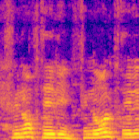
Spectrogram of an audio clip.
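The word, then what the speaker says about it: phenolphthalein: फिनोल्फ्थेलिन और फिनोल्फ्थेलिन नहीं बोलेंगे, एल साइलेंट है इसका, फिनोल्फ्थेलिन और दूसरा मिथाइल ऑरेंज।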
